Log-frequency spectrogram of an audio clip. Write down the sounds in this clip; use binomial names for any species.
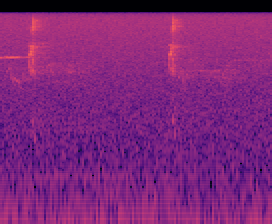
Setophaga virens, Vireo olivaceus, unknown mammal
